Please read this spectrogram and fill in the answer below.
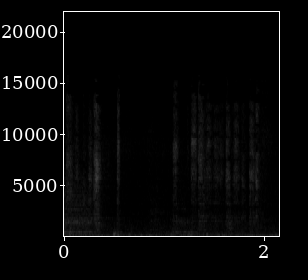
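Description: Faint strokes of a felt-tip marker writing on paper.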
